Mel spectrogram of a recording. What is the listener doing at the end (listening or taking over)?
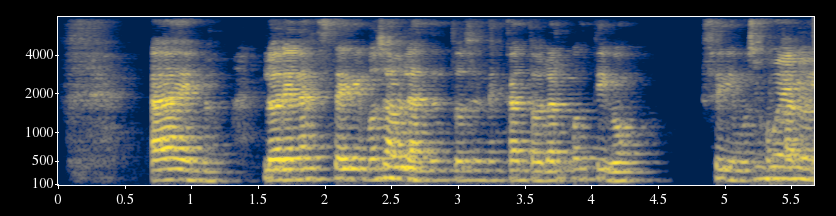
taking over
